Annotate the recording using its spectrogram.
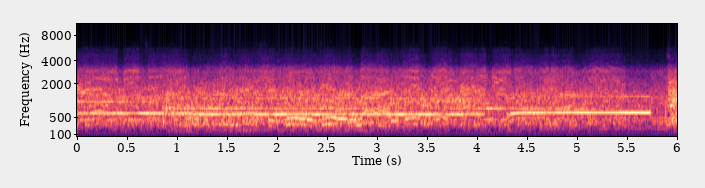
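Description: CB radio receiver on channel 28 putting out static with steady heterodyne whistles from overlapping carriers, the tones shifting about four seconds in, and faint wavering, garbled voices underneath.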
